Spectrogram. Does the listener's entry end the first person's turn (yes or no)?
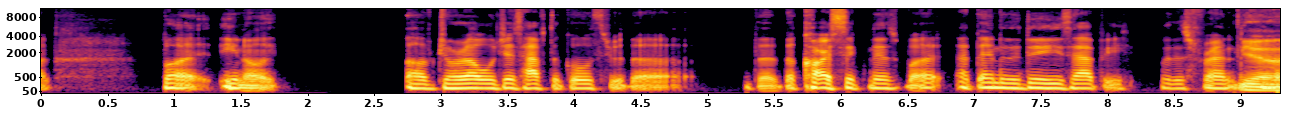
yes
